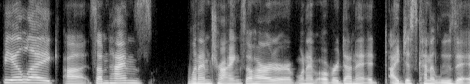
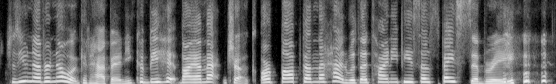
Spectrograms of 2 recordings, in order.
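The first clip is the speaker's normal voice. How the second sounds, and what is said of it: Moira Rose voice impression. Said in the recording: “my Moira accent is good tonight ... she's really good at the Moira voice”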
